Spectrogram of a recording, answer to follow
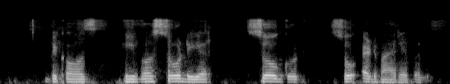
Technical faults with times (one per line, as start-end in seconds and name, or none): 0.00-4.51 Opus voice compression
